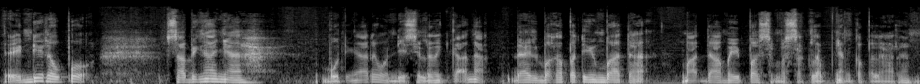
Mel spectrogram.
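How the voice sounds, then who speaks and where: An actor playing a soft-hearted, compassionate male attorney in a Tagalog radio drama. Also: low-pitched, lively intonation, normal speed. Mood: earnest, pitying.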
